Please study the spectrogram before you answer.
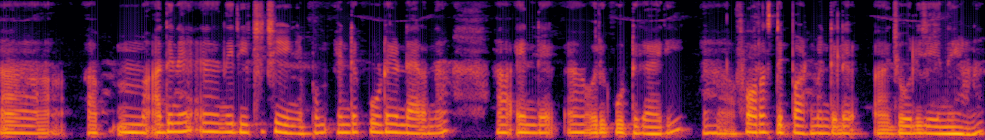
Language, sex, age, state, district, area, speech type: Malayalam, female, 30-45, Kerala, Ernakulam, rural, spontaneous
